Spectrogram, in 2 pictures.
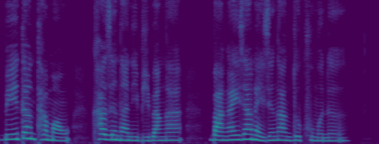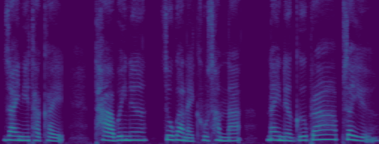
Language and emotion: Bodo, sad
